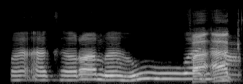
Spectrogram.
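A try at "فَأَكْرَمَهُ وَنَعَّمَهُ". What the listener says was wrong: jangan mantul, jangan fa'akramahu.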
